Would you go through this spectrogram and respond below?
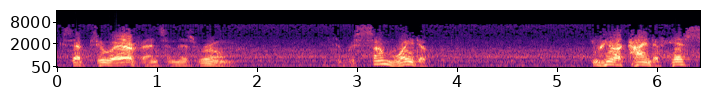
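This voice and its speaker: A man playing a practical, brisk space crew captain, anxious but taking charge, in an old-time radio drama. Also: fairly low pitch, lively intonation. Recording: muffled radio recording, clear background noise.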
